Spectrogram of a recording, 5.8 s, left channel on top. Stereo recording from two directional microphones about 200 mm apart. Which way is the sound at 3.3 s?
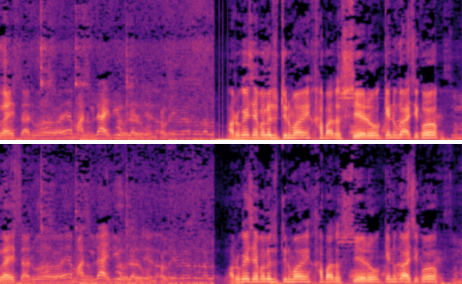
5° left (ahead or behind).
